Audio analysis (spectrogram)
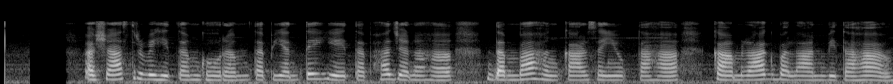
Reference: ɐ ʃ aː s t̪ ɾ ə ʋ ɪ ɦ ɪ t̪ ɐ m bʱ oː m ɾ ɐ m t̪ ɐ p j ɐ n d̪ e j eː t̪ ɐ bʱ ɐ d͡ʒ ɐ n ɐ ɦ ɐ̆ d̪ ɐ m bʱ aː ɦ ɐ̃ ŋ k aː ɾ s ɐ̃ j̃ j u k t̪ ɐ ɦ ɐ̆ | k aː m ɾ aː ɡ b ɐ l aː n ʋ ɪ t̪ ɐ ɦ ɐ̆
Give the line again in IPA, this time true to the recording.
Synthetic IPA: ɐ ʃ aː s t̪ ɾ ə ʋ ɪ ɦ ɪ t̪ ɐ m ɡʱ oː ɾ ɐ m t̪ ɐ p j ɐ n t̪ e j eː t̪ ɐ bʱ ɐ d͡ʒ ɐ n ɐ ɦ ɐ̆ d̪ ɐ m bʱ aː ɦ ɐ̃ ŋ k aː ɾ s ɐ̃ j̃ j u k t̪ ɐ ɦ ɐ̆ | k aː m ɾ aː ɡ b ɐ l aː n ʋ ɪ t̪ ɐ ɦ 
